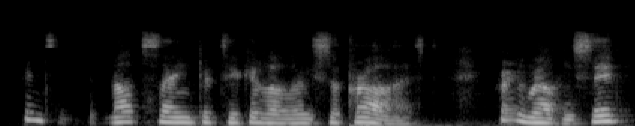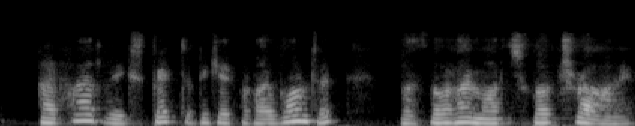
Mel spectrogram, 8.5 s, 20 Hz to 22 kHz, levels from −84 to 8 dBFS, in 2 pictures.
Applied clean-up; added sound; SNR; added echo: neural mask model DeepFilterNet 3.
